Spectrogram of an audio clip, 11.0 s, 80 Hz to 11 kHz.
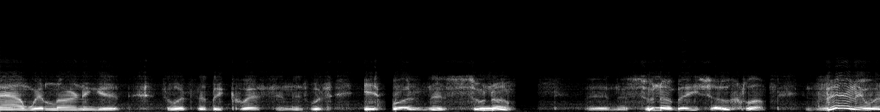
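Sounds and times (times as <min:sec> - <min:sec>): man lecturing: 0:00.0 - 0:06.4, 0:07.3 - 0:11.0.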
